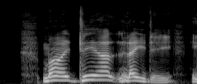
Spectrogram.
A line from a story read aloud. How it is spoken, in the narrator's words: he said desperately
